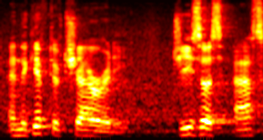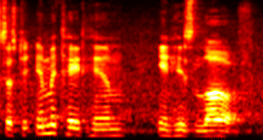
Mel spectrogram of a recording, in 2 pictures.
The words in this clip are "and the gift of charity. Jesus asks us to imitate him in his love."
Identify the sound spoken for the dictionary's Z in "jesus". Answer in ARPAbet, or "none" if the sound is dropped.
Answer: Z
